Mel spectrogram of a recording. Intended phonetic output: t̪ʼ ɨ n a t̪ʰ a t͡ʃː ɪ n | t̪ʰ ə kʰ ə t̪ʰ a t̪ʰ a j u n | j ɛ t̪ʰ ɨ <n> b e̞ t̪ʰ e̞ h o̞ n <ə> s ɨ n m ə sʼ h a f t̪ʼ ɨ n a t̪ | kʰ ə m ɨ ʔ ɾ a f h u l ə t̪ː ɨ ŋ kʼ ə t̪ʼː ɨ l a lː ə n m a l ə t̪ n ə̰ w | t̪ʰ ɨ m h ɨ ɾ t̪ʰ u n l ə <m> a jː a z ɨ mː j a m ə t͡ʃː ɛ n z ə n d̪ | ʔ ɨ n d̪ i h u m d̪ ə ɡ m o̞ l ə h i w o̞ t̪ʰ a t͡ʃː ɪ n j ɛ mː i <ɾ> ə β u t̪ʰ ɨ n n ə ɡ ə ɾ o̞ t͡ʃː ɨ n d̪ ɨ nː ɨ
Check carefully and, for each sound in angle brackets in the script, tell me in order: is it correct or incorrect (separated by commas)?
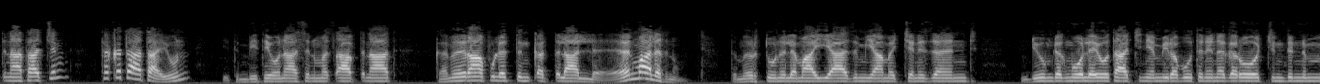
incorrect, incorrect, correct, correct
